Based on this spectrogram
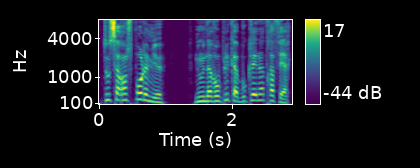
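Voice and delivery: high, lilting delighted voice. A narrator's reading. Daspry telling his comrade all is arranged, delighted. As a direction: sound thrilled that all is working out. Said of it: "s'écria Daspry d'un air enchanté".

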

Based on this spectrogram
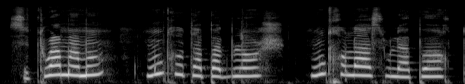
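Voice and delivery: high little goat voices; little kids' voice. A narrator's reading. Kids asking their mother to show her paw, high little voices. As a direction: ask in a small, high child-like voice. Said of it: "crie les biquets".

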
